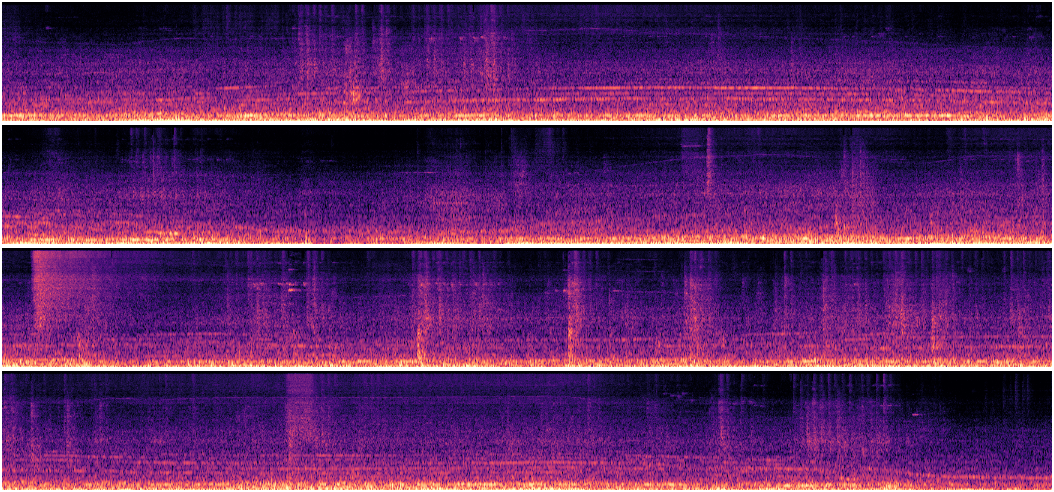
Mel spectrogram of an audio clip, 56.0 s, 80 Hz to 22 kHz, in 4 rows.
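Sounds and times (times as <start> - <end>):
bus engine whining: 0.0 - 56.0
air brake hiss: 28.4 - 30.0.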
